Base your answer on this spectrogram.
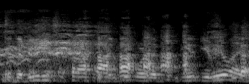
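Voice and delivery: laughing while asking; giggling question. Real, not acted.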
